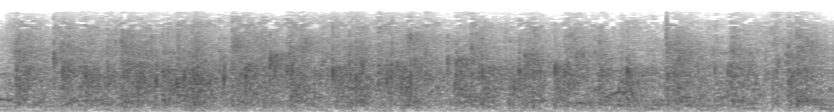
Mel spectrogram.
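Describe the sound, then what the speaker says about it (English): An audience at a venture-capital founders' talk gives a sustained round of applause: dense, even clapping from many hands at moderate loudness, continuing for about four seconds. "I want a round of applause for Derek."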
